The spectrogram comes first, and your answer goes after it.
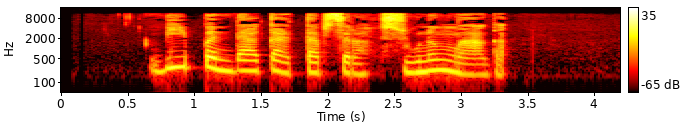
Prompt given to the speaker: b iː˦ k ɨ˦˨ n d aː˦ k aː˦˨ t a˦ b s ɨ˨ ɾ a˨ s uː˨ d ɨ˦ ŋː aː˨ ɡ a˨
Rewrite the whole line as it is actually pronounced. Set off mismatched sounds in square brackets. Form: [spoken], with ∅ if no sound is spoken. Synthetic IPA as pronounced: b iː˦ [p] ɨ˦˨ n d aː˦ k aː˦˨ t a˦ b s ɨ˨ ɾ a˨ s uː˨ [n] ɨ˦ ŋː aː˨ ɡ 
